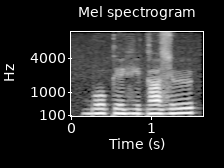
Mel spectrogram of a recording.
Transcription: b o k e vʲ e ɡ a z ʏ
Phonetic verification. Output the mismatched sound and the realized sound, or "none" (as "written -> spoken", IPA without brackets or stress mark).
none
